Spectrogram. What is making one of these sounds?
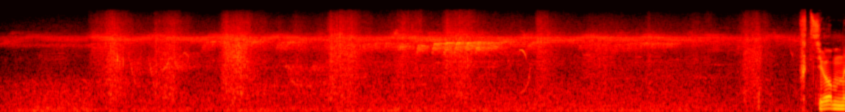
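A large bird steps through dry leaves, rustling them.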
